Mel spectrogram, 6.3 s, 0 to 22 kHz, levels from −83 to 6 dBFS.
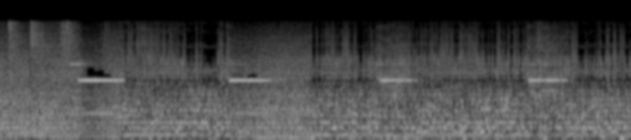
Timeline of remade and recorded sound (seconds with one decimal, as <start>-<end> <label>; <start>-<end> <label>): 0.0-1.2 recorded; 1.2-2.3 remade; 2.3-3.1 recorded; 3.1-6.3 remade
